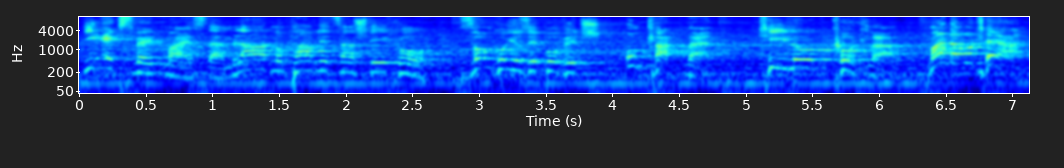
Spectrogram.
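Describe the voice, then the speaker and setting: A man announces from a boxing ring in a high, swooping showman's voice. He stretches and shouts the names theatrically over a handheld microphone, with long arena reverb and music around him. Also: big pitch swings, normal speed, hardly any pauses. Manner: theatrical, booming showman delivery.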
